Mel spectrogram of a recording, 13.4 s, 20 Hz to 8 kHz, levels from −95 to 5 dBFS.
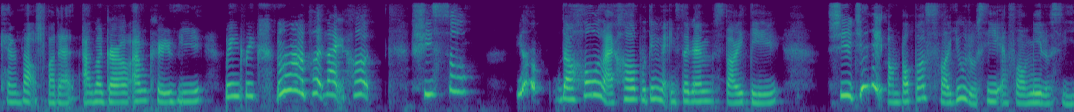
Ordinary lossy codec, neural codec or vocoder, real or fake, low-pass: none; codec, 16 kHz in and 24 kHz out, 1.1 kbps, FireRedTTS-2 codec; fake; 7.2 kHz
